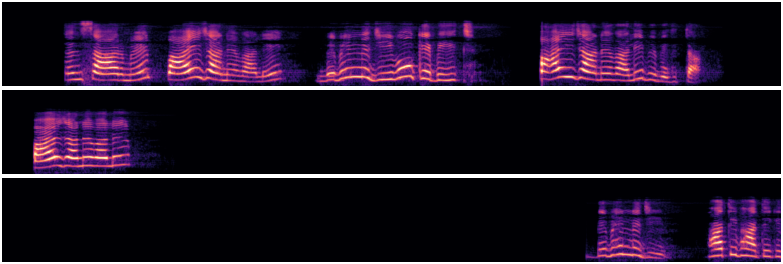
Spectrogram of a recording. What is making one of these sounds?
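A woman speaks in a lecturing tone through a microphone, with long pauses.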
